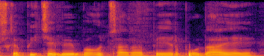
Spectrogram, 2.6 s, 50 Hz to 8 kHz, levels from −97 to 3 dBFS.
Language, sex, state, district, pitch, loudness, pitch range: Hindi, male, Arunachal Pradesh, Lower Dibang Valley, 100 Hz, -20 LUFS, 100-105 Hz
